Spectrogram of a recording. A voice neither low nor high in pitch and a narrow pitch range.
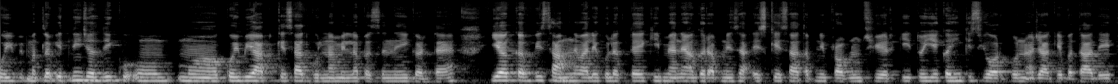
Yes: medium, 160 Hz; narrow, 1.5 semitones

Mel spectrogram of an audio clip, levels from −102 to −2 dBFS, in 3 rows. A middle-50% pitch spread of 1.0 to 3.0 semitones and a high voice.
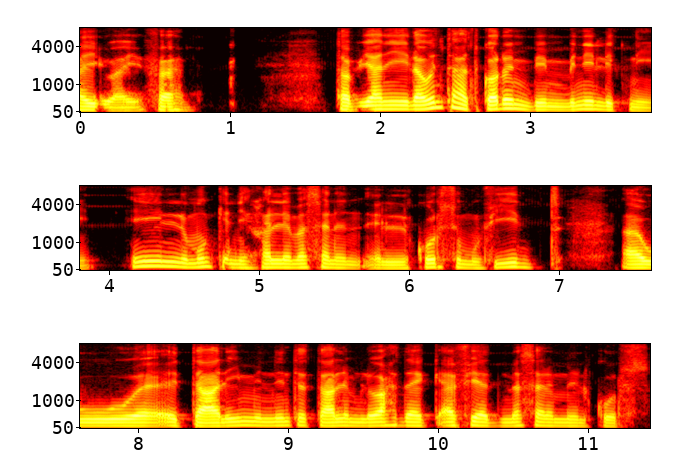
No: narrow, 2.6 semitones; low, 120 Hz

